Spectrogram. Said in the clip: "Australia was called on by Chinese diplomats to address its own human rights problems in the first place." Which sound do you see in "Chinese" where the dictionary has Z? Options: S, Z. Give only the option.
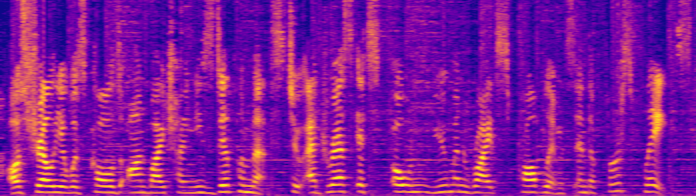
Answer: Z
